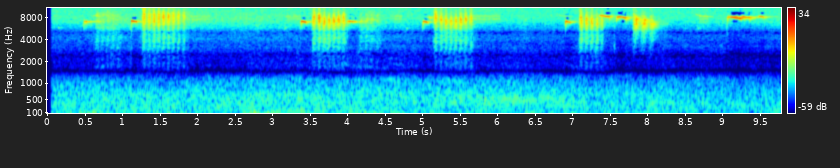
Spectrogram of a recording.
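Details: Great tit, a garden bird in Weener, East Frisia, in Germany's far northwest, January 2023: a thin high note, then a harsh buzzy churring rattle, given four times over ten seconds above a steady low background rumble.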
